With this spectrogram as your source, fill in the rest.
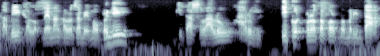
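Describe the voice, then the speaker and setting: At a medium pace, a man is talking. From Indonesia, North Sumatra (Medan). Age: 60s. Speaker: YouTuber. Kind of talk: casual Q&A vlog. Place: home room. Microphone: lapel.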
